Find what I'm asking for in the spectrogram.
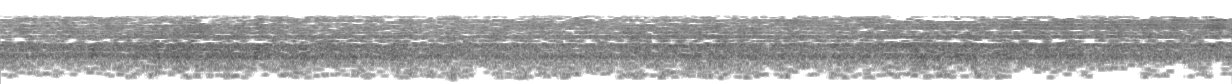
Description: Dental polishing procedure with Airflow stain removing.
